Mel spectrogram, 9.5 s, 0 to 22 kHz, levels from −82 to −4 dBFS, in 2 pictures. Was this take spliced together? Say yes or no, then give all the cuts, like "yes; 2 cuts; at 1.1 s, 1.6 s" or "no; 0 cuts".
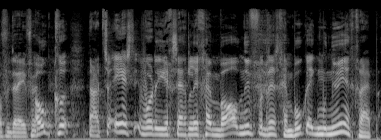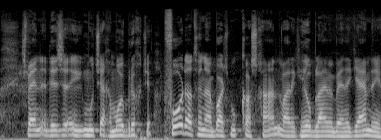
no; 0 cuts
